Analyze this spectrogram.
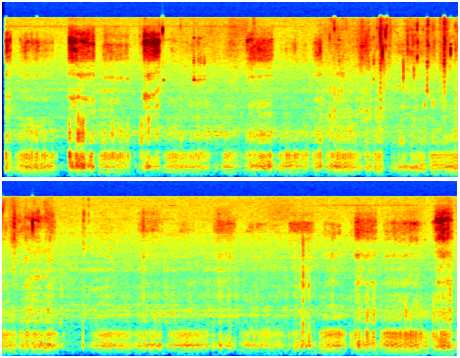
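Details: Former stray kitten, an orange-and-white cat now living almost as a house cat, purring in the morning: steady low rumbling pulses in long bouts with short breaths between, plus faint rustling.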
